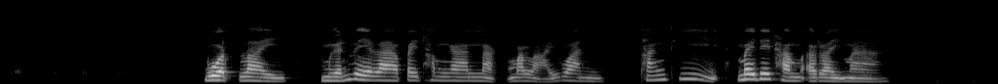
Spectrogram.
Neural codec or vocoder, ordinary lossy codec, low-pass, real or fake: none; MP3, 24 kbps; 7.2 kHz; real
